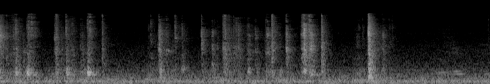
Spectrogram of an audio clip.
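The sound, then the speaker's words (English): Typing on a computer keyboard while entering code: a quick, irregular run of light clicking keystrokes. “So I'm going to come down here. I'm going to type O equals ostrich.”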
